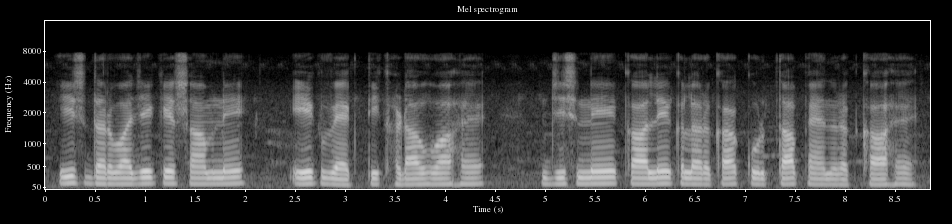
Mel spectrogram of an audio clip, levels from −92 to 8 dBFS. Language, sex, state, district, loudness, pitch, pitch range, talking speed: Hindi, male, Uttar Pradesh, Saharanpur, -17 LUFS, 125 Hz, 120-130 Hz, 115 wpm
